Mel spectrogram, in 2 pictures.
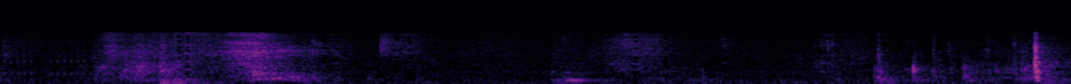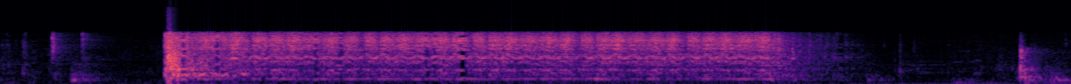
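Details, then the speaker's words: Fuel-injected vehicle that sat for an extended period, spark confirmed: starter cranks steadily about three seconds at even rhythm but never fires. Crank no start; bad fuel pump suspected. "so seeing that it has spark and that it doesn't fire up obviously there's a few things that make them overrun their spark compression and fuel"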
